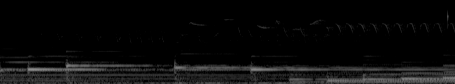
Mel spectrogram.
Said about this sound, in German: Du siehst ganz viele verschiedene Bäume, Birken, Kiefern, Eichen, ein wundervoller Mischwald aus Laub- und Nadelbäumen. Du hörst die Vögel zwitschern.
